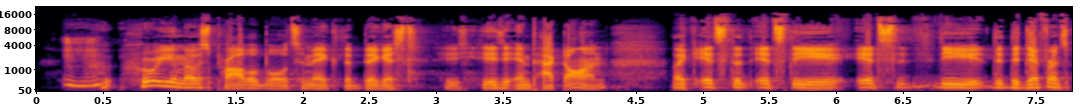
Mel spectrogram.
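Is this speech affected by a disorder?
Yes: stutter; lifelong stutter, speech therapy tried without success, first seminar at 19 changed beliefs about speech; here repeated sounds, repeated words, prolonged sounds.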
